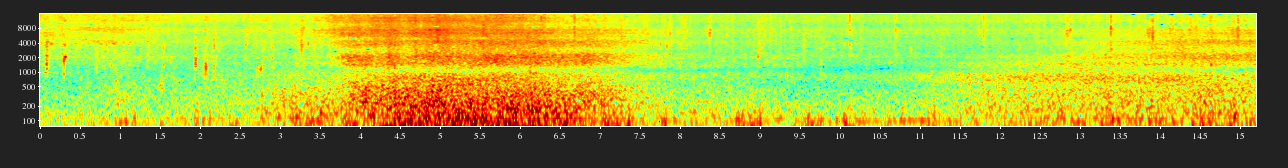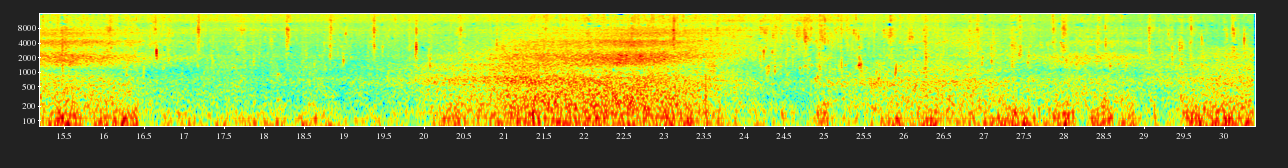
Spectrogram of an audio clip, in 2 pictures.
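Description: Surf breaking and washing up a sandy beach, swelling and easing in slow surges about every eight or nine seconds, loudest about four to seven seconds in. Wind buffets the microphone.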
